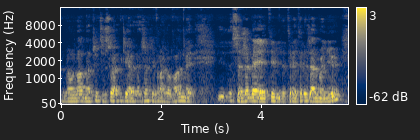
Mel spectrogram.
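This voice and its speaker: Over noticeable background noise and audible room echo, a man of medium pitch talks fairly quickly in a monotone, flat delivery with a Canadian French accent. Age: 70s. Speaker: author and historian. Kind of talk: interview. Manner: halting, with many repetitions.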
